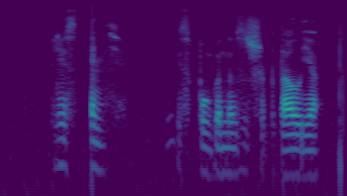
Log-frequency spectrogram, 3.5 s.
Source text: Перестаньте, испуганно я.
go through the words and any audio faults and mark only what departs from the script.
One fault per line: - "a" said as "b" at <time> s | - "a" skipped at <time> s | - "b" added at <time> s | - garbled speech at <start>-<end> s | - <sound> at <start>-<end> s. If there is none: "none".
- dropout at 0.8-0.9 s
- "зашептал" added at 2.3 s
